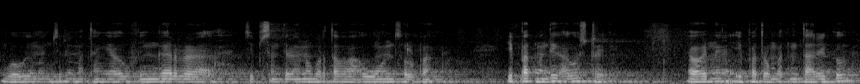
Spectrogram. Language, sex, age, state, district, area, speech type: Kannada, male, 18-30, Karnataka, Gulbarga, urban, spontaneous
